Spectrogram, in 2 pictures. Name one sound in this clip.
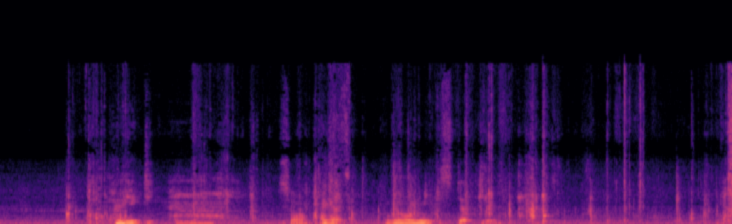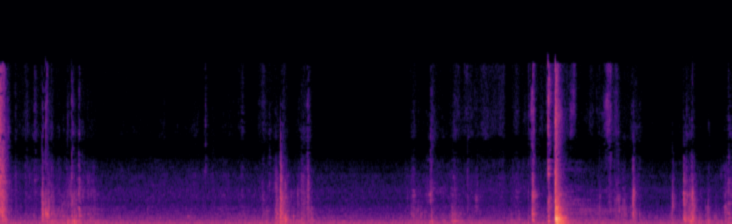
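Plastic card sleeves crinkle and rustle close by.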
